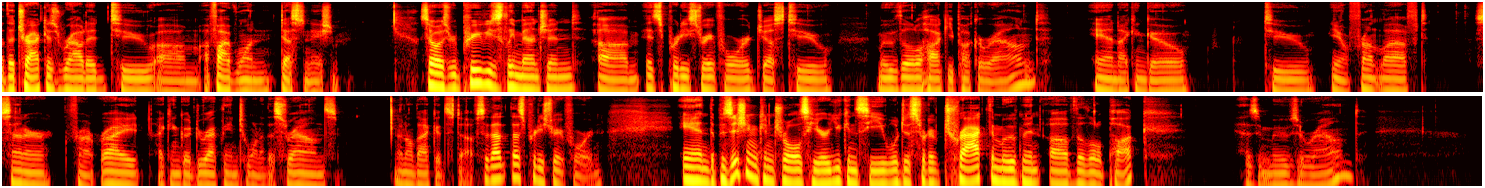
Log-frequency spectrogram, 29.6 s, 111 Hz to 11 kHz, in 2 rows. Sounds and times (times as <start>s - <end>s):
Speech: 0.0s - 3.4s, 4.2s - 11.9s, 12.6s - 20.8s, 21.6s - 26.5s, 27.2s - 28.4s.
